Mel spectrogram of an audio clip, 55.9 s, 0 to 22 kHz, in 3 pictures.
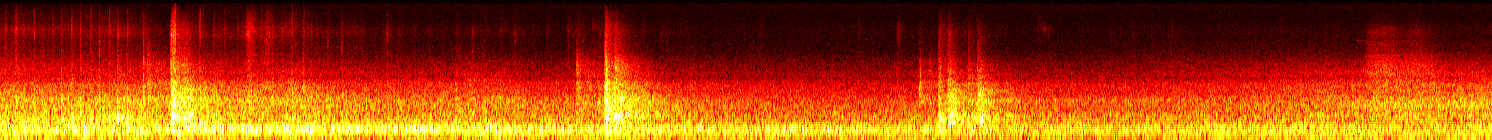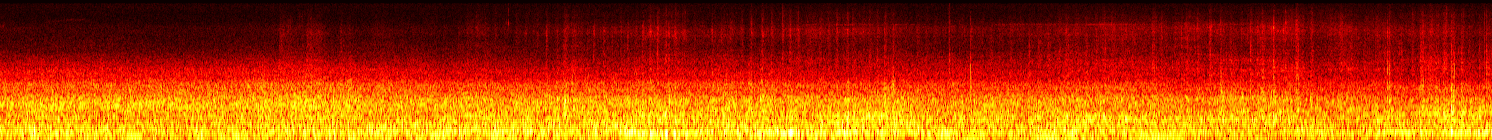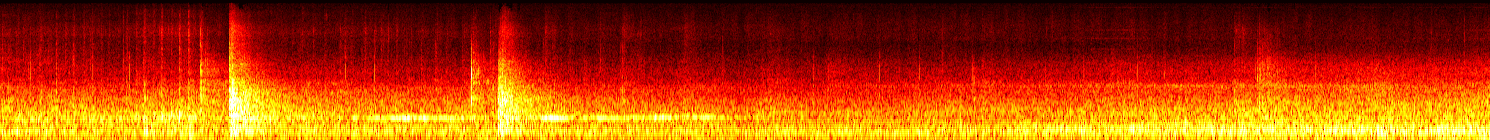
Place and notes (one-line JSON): {"title": "Národní, Praha-Nové Město, Czechia - Noon bells from the Saint Voršila monastery on the Václav Havel square", "date": "2020-03-22 12:01:00", "description": "The bell from the turret of the nearby monastery of Saint Voršila sounded today unusually clear, accompanied by a steady rumbling of a lonesome skater and sometimes intervened by deep humming of almost empty trams.", "latitude": "50.08", "longitude": "14.41", "altitude": "200", "timezone": "Europe/Prague"}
